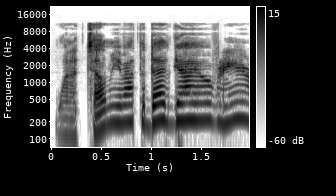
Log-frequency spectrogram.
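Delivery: quick, high, offhand question; casual questioning. Retold or imitated. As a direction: ask it breezily like nothing's wrong. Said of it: "I would probably be like".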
